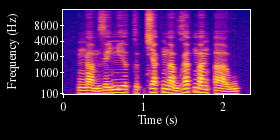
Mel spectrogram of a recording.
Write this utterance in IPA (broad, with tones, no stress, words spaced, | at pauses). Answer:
ŋa˧˩mze˨˦ɲi˧ə̯ kə˨˩t̚t͡ɕa˦˥k̚ na˧˩wɣa˦˥t̚ma˧ŋ ʔa˧˩˨w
